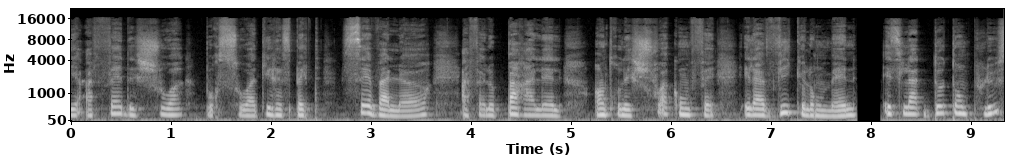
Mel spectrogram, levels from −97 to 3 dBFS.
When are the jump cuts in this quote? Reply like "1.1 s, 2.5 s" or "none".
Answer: 1.9 s, 3.9 s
